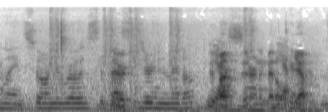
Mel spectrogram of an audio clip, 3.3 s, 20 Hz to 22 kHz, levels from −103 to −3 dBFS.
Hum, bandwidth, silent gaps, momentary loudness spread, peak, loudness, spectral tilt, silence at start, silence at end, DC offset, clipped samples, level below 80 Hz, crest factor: none; 16 kHz; none; 9 LU; -10 dBFS; -31 LUFS; -5 dB/octave; 0 s; 0 s; under 0.1%; under 0.1%; -52 dBFS; 20 dB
